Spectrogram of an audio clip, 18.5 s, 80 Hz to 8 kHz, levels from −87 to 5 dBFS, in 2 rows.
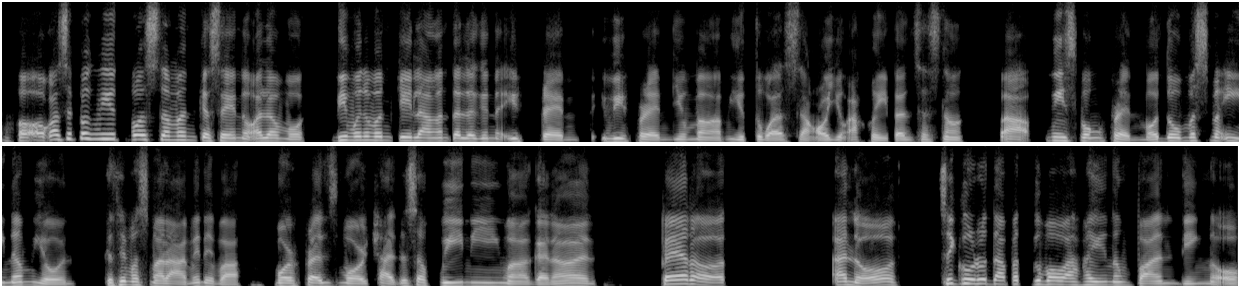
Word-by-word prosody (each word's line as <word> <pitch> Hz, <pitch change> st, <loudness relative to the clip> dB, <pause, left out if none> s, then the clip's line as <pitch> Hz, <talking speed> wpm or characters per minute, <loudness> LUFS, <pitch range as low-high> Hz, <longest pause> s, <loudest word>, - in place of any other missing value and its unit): Oo, -, -, +3 dB
kasi 250 Hz, +3 st, +2 dB
'pag 300 Hz, 0 st, +1 dB
mutuals 275 Hz, -3 st, +1 dB
naman 225 Hz, -3 st, 0 dB
kasi 175 Hz, -2 st, +2 dB
'no 150 Hz, -, 0 dB
alam 165 Hz, +1 st, +2 dB
mo, 135 Hz, -1 st, 0 dB, 0.2 s
di 210 Hz, -, +1 dB
mo 210 Hz, -, +2 dB
naman 210 Hz, -1 st, 0 dB
kailangan 180 Hz, -3 st, +1 dB
talaga 165 Hz, -2 st, +2 dB
na 155 Hz, -, -7 dB
i-friend 125 Hz, -5 st, -1 dB, 0.2 s
ifi-friend 140 Hz, -5 st, 0 dB
yung 135 Hz, -1 st, -3 dB
mga 120 Hz, -2 st, +1 dB
mutuals 130 Hz, -3 st, 0 dB
lang -, -, -1 dB
o 115 Hz, -, +4 dB
yung 125 Hz, +2 st, -4 dB
acquaintances 120 Hz, -1 st, -1 dB
'no, 125 Hz, -2 st, +2 dB, 0.3 s
ah, -, -, +3 dB
mismong 175 Hz, -3 st, 0 dB
friend 115 Hz, -, +2 dB
mo 125 Hz, +3 st, +1 dB
though 175 Hz, +3 st, +2 dB
mas 190 Hz, +1 st, -2 dB
mainam 165 Hz, -3 st, 0 dB
yun, 115 Hz, -7 st, +1 dB, 0.3 s
kasi 150 Hz, +5 st, +2 dB
mas 175 Hz, -4 st, -1 dB
marami 135 Hz, -1 st, +1 dB
'di 145 Hz, -, -1 dB
ba? 105 Hz, -1 st, +2 dB, 0.3 s
More 145 Hz, -1 st, +3 dB
friends, 145 Hz, -3 st, +2 dB
more 135 Hz, -3 st, +2 dB
chances 140 Hz, -1 st, -1 dB
of 155 Hz, -5 st, +1 dB
winning 150 Hz, -1 st, -2 dB
mga 115 Hz, -2 st, +2 dB
gano'n 135 Hz, +2 st, +2 dB, 0.5 s
pero, 210 Hz, -8 st, +3 dB, 0.8 s
ano 170 Hz, -1 st, +2 dB, 0.3 s
siguro 245 Hz, 0 st, +2 dB
dapat 215 Hz, -1 st, 0 dB
gumawa 200 Hz, -3 st, +2 dB
kayo 175 Hz, -1 st, -1 dB
ng 165 Hz, -1 st, -3 dB
bonding 125 Hz, -2 st, -1 dB
'no, 120 Hz, -, +2 dB
150 Hz, 180 wpm, -23 LUFS, 130-185 Hz, 0.8 s, o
